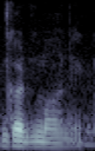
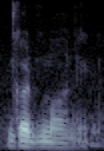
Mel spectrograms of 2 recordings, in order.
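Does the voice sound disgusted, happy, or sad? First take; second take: sad; sad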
